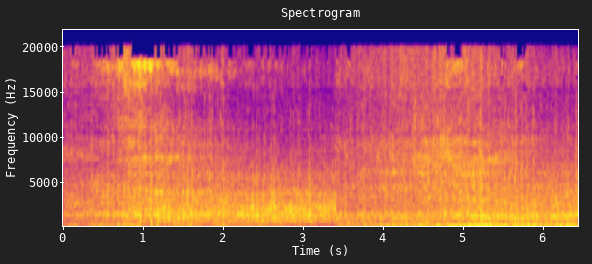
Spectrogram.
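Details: Tyco model Burlington Northern GP-20 locomotive test run after repairs: a light whirring motor hum with a faint tone over steady rail hiss, the small motor running smoothly and evenly along the track; normal running.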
